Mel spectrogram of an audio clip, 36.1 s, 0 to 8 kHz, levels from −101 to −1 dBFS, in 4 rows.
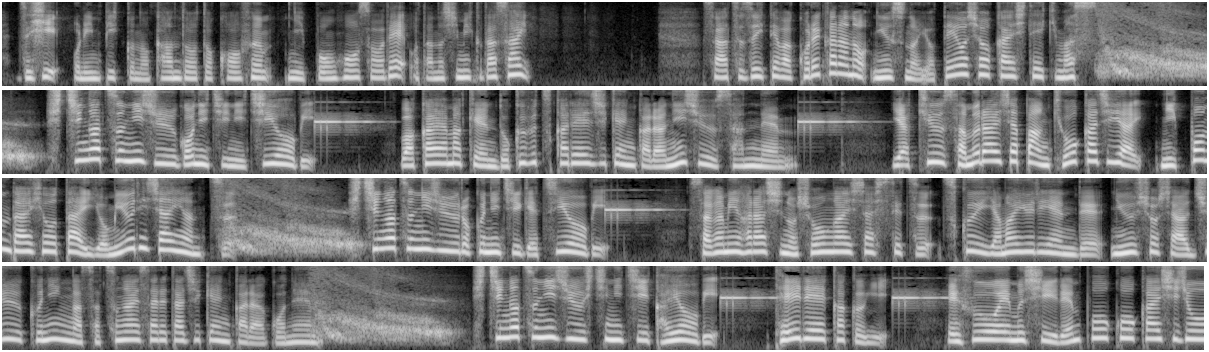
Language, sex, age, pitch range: Japanese, female, 20-39, 205-295 Hz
